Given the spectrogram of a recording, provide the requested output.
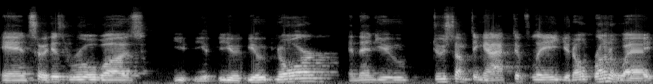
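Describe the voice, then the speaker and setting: A man talks in a normal speaking voice. His pitch is fairly low and his intonation fairly even. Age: 60s. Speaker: attorney. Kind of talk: interview answer.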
